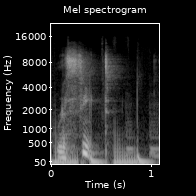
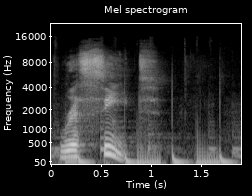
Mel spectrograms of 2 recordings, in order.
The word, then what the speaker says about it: receipt: No, the P, we don't pronounce it. Not receipt, no. We pronounce it receipt, receipt.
